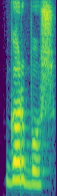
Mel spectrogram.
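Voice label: "гӧрбуш", Komi, female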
